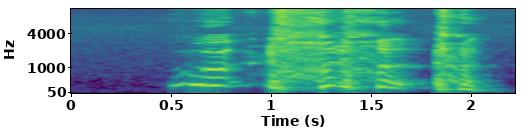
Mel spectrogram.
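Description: A close, loud fit of coughing: a brief voiced groan, then three or four harsh, raspy cough bursts in quick succession, with a short gap before the final one.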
